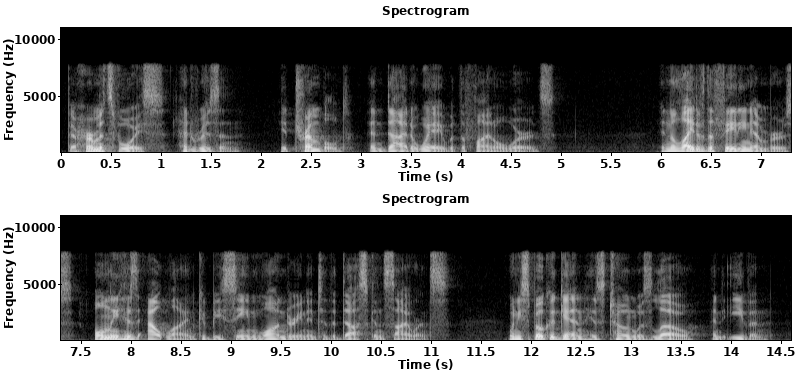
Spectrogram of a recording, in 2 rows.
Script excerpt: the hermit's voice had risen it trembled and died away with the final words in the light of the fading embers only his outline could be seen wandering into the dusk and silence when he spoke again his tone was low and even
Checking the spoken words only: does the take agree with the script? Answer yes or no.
yes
